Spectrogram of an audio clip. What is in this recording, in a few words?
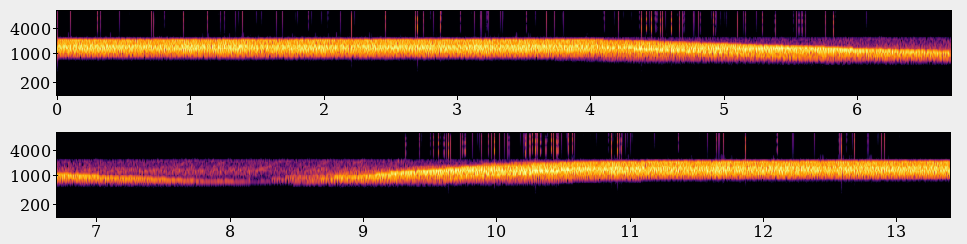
FreeDV on air signal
